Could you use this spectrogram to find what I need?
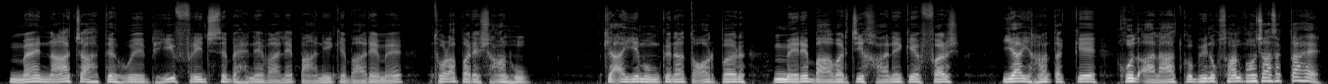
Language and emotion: Urdu, fearful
